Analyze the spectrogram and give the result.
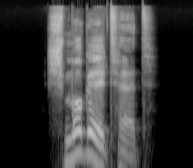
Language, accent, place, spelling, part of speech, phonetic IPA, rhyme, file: German, Germany, Berlin, schmuggeltet, verb, [ˈʃmʊɡl̩tət], -ʊɡl̩tət, De-schmuggeltet.ogg
- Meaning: inflection of schmuggeln: 1. second-person plural preterite 2. second-person plural subjunctive II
